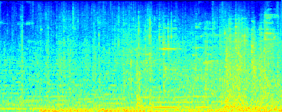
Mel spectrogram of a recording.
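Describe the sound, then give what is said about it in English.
Horse-drawn wagons roll out through city gates. Hooves clop and wheels and wood creak in a dense, continuous clatter that stays steady throughout. “Much and Jack are hiding nearby, and when the wagons leave the city gates, they jump out and close the gates.”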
